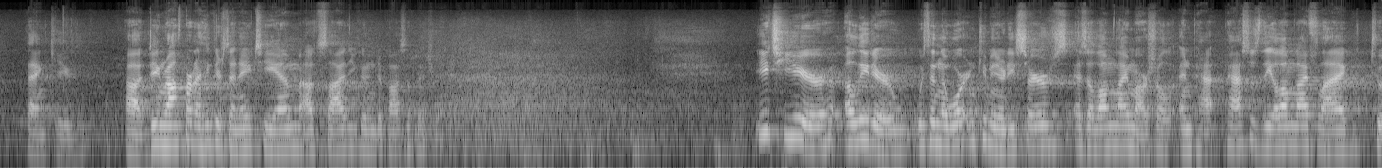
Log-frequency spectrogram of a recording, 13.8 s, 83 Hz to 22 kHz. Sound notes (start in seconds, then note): 3.8 attendees laughing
